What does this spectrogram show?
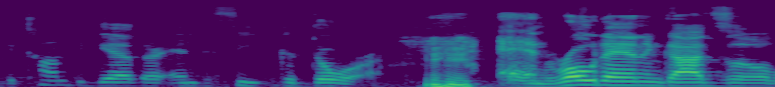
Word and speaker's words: Ghidorah: kong i've watched and this can be pronounced any number of ways that brent brandon tencott said on one of his episodes gadora getaway guy whatever but i call it ghidorah the three-headed monster that's how i know it is ghidorah yes yeah but in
